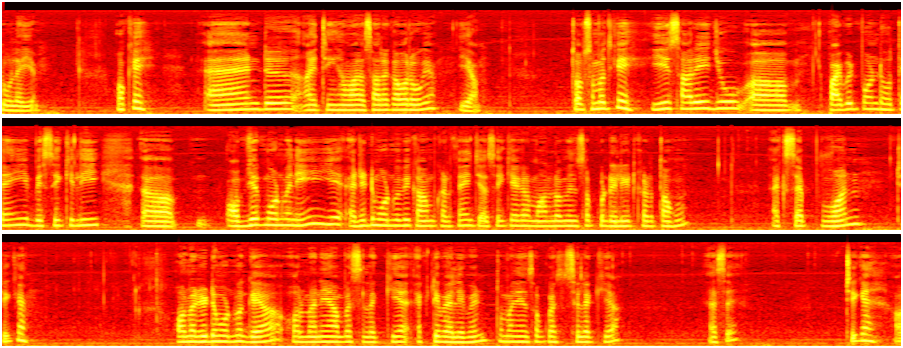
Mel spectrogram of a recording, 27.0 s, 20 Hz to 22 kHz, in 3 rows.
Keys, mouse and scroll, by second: 1.0-1.3 scroll down 2, 1.3 middle click, 1.7-2.1 scroll up 2, 2.1 shift+middle click, 2.9-6.0 drag, 13.4 click, 15.9 Delete, 16.3 click, 16.5 Delete, 16.7 scroll up 3, 17.2 shift+middle click, 17.7 scroll down 1, 17.8 shift+middle drag, 18.1-18.5 scroll up 2, 18.5-19.2 shift+middle drag, 19.2 click, 19.5 Tab, 20.4-21.1 shift+middle drag, 21.1-23.2 drag, 23.6 shift+click, 24.1 shift+click, 24.7 shift+click, 25.3 shift+click, 26.0 shift+click, 26.4 shift+click.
